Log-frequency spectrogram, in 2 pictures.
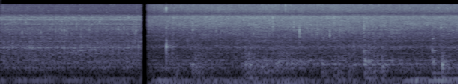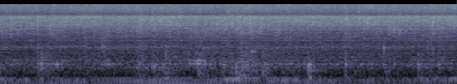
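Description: Potato chunks sizzling steadily in hot oil, with scattered small crackles as a wooden spatula stirs them. The sound cuts out for an instant about two seconds in.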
